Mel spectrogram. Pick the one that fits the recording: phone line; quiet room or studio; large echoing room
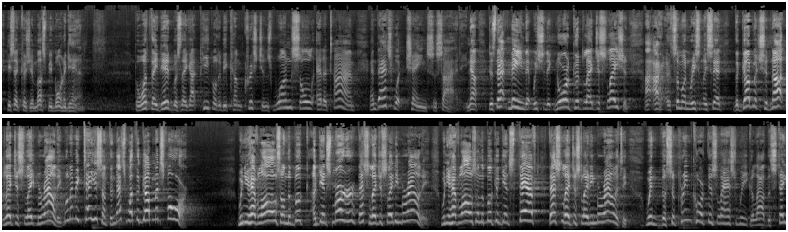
large echoing room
